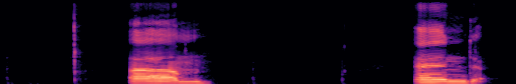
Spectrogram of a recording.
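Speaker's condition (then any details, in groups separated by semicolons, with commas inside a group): Cerebral palsy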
